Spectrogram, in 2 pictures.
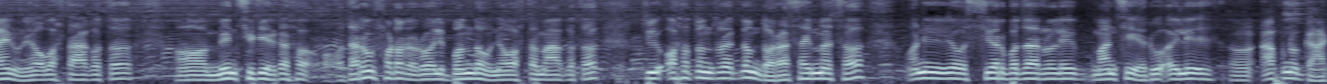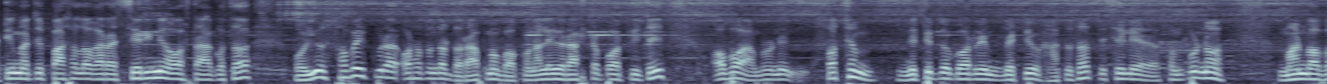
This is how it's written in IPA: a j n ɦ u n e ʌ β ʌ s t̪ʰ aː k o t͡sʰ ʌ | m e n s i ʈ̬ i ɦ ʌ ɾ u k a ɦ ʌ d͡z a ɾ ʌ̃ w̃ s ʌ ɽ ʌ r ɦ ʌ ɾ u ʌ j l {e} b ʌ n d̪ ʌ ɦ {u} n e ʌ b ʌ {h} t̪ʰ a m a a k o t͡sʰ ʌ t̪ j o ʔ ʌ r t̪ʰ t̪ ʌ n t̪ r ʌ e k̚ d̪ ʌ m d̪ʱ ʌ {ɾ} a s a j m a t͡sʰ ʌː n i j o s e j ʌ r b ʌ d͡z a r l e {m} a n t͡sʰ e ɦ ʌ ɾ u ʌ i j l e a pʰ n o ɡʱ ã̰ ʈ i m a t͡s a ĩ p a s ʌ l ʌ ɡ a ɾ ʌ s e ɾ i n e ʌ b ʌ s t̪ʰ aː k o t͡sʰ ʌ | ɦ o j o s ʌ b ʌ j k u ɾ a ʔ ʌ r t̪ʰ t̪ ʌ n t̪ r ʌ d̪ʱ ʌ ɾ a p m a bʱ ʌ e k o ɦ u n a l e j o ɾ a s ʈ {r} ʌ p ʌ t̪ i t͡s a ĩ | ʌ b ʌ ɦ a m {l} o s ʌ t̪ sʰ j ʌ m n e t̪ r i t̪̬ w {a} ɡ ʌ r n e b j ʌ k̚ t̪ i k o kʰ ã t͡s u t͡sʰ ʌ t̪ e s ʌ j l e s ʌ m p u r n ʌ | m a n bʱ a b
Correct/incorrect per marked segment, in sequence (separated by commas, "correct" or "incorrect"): correct, correct, incorrect, correct, correct, correct, incorrect, incorrect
